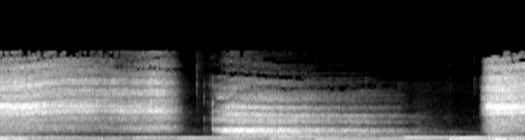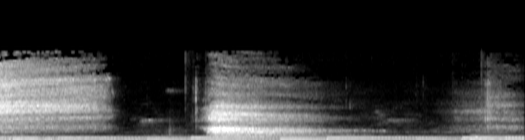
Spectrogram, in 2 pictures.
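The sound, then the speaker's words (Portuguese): Deep breaths drawn in through the nose and released through the mouth during a guided breathing exercise. Long airy rushes repeat in a slow, steady cycle over soft sustained music. “puxa o ar pelo nariz e solta pela boca. Vamos lá. Puxa o ar de forma profunda e solta pela boca.”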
